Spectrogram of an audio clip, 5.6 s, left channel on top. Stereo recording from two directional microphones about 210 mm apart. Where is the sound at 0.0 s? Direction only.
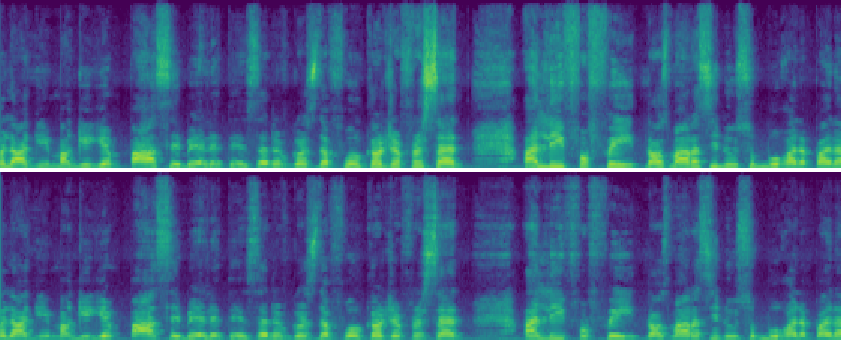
45° left (ahead or behind).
